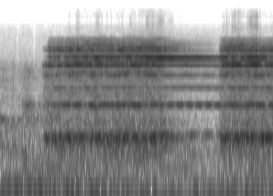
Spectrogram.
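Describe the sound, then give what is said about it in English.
An alarm bell rings loudly in a long, steady, metallic burst, breaks off briefly, then starts ringing again until the end, with no voices. “The old woman must have turned in an alarm.”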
